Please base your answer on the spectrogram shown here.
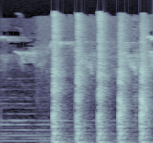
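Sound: knocking on a door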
